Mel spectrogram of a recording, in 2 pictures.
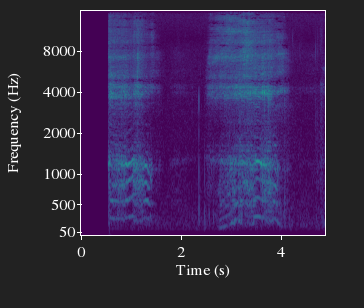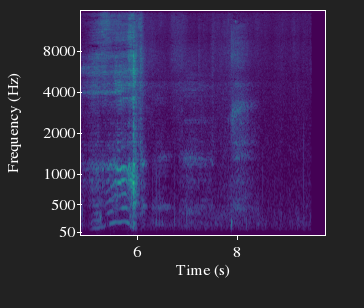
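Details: Adult male snoring, heard throughout the house: irregular, loud rattling snores with whistling, wavering inspiratory tones, about 26 per minute.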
